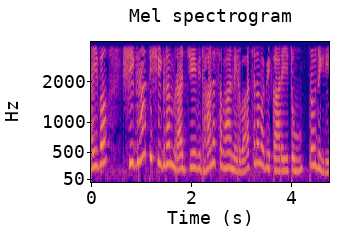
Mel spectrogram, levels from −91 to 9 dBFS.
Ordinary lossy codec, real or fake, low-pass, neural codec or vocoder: none; real; 3.6 kHz; none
